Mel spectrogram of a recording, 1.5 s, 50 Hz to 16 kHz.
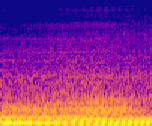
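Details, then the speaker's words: Audi A3 Stage 2 with CTS downpipe, cold day, driving gently up the street, in-cabin sound; deep boom drone shaking the windows, loud mid-car; loose clamps left the midpipe completely disconnected. "there it starts shaking the windows yeah so it didn't used to do this guys at all"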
